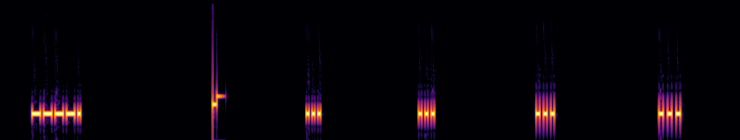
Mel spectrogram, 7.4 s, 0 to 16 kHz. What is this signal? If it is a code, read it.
Morse code, heard as a keyed tone, about 38 wpm, spaced as for 8 wpm, 700 Hz. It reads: 9 SSSS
